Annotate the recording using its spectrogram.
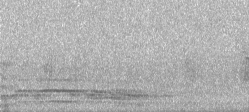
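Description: A pause in a lecture recording. A steady low hum and hiss of an old recording carry on, with a faint, slightly wavering thin tone held for most of the pause.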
